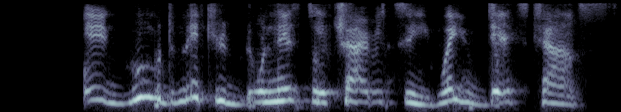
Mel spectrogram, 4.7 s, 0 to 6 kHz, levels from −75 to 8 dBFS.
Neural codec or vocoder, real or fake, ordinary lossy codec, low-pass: codec, 24 kHz, 1.5 kbps, HILCodec; fake; MP3, 48 kbps; 5.4 kHz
